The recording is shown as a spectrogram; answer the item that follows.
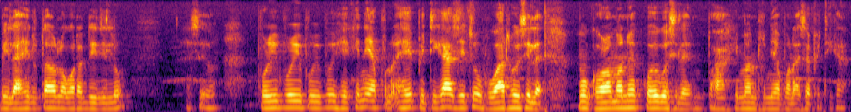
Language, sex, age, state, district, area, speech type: Assamese, male, 60+, Assam, Charaideo, rural, spontaneous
